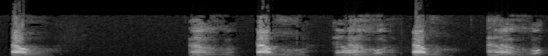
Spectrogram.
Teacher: So adna al-halq, the nearest part of the throat, the nearest to the mouth, is the makhraj and the articulation point for 2 letters, the ghayn and the kha. So the ghayn comes from the closest part of the throat to the mouth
